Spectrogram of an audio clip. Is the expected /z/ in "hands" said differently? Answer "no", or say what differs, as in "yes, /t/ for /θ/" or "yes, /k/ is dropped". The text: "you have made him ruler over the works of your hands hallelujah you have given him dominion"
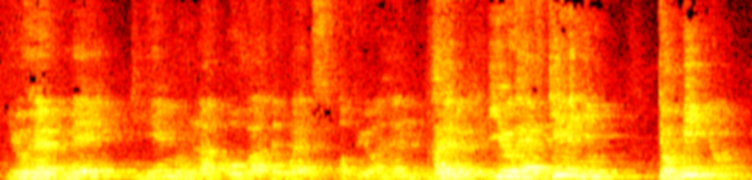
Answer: yes, /z/ is dropped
